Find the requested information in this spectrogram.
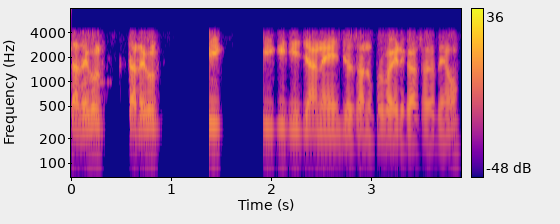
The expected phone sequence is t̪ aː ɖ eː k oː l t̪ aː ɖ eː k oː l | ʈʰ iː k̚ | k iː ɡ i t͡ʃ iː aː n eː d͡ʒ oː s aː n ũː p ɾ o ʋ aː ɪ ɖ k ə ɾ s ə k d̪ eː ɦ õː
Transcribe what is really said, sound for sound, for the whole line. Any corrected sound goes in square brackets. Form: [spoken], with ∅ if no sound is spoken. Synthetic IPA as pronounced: t̪ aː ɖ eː k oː l t̪ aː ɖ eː k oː l | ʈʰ iː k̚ | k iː [k] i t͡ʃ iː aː n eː d͡ʒ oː s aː n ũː p ɾ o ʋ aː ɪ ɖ k ə ɾ s ə k d̪ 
